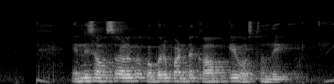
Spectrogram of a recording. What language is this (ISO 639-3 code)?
tel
